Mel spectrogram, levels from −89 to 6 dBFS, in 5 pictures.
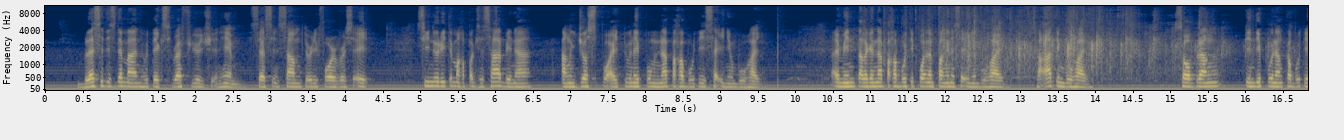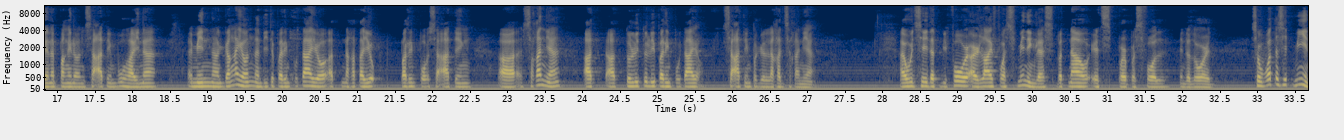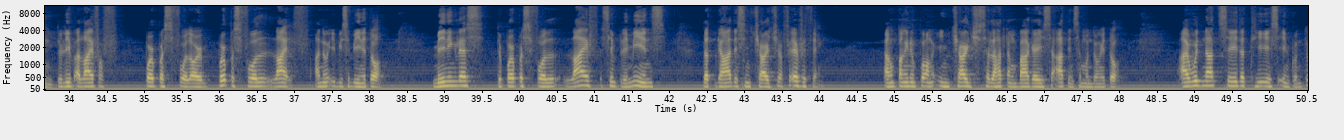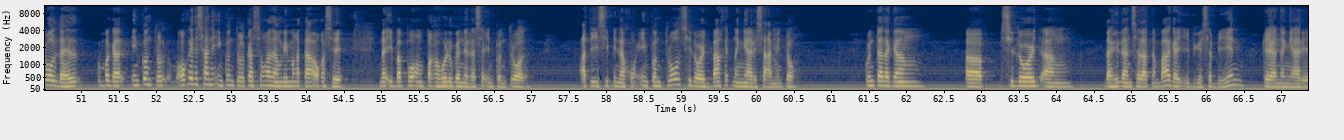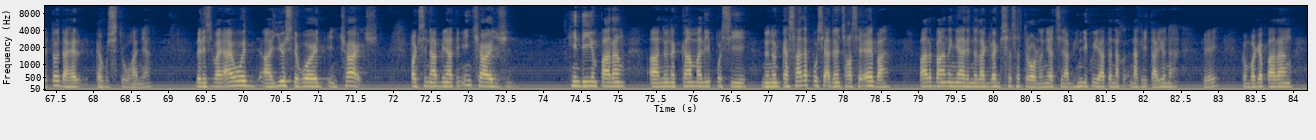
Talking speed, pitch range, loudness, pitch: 185 wpm, 130-160 Hz, -21 LUFS, 145 Hz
